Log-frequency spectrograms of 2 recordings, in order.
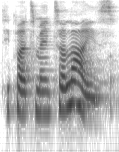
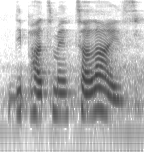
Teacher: The stress is on the second syllable from the end of the word, which is on the TA.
